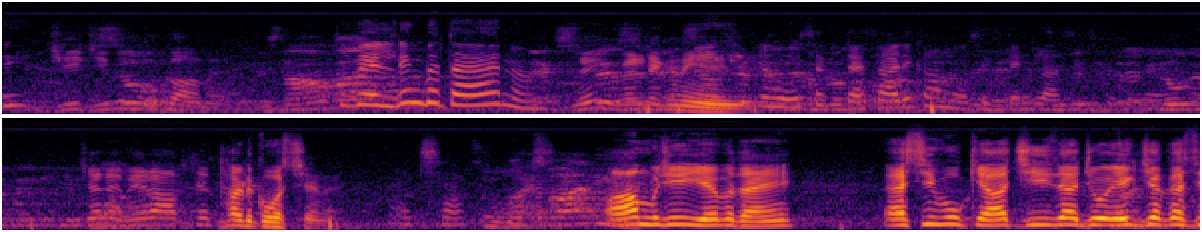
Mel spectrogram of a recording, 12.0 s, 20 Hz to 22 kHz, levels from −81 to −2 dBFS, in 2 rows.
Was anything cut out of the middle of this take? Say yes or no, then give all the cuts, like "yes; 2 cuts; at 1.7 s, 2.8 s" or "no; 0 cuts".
no; 0 cuts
